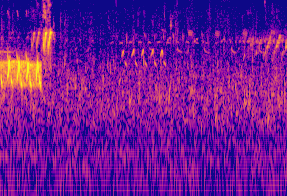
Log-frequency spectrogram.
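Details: Caged common nightingale opening with a loud, rapid stutter of repeated notes and a high flourish, then falling to faint, sparse chirps.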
